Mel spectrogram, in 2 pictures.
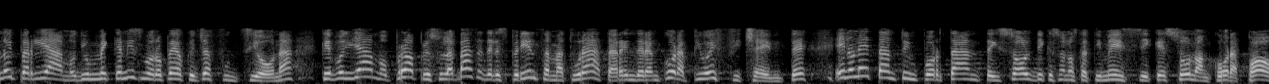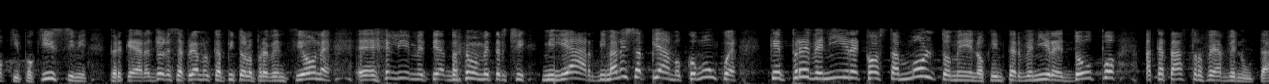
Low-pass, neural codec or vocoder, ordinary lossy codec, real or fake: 5.4 kHz; none; Opus, 24 kbps; real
